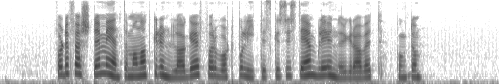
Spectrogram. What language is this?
Norwegian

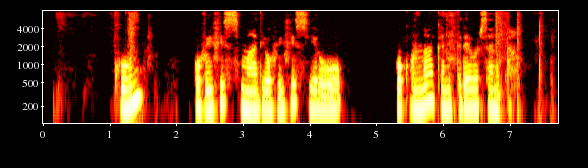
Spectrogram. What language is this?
Oromo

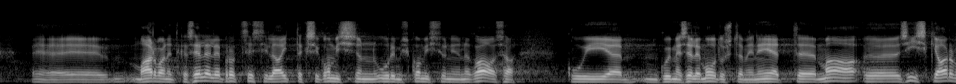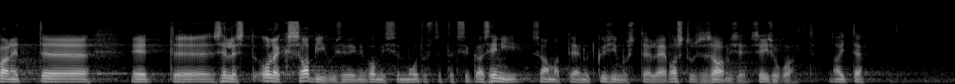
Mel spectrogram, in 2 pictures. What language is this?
Estonian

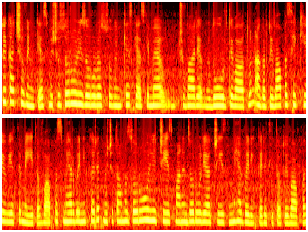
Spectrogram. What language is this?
Kashmiri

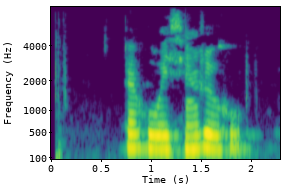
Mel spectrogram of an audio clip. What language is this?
Chinese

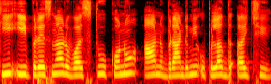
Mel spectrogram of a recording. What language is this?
Maithili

